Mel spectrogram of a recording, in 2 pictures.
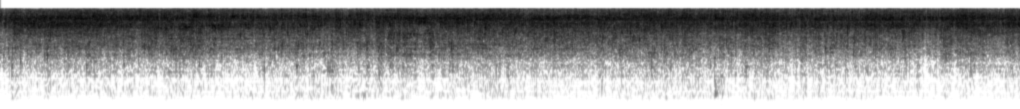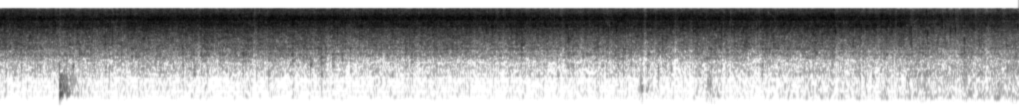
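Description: Raw mango is stir-fried in a hot pan for mango rice, producing a loud, continuous sizzling hiss with a few faint stirring scrapes throughout.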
